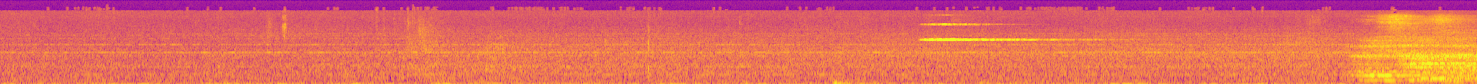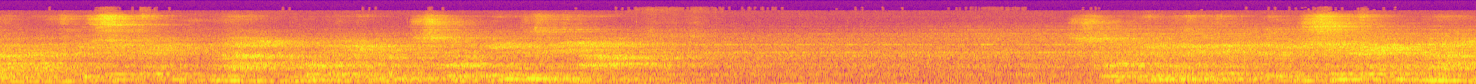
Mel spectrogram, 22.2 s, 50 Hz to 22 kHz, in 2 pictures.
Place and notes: Borgerhout, Antwerp, Belgium - Track 23 Antwerp Central Train Station 20170223
Zoom H4n Quadrophonic, stereo onboard XY (front) + 2X external NT5 microphones (rear). Tascam DR-100 stereo onboard AB. Walking around track 23, within the bowels of the Antwerp Central train station.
